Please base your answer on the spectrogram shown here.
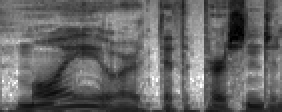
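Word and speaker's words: μοι: with a vowel and to fit the meter here we're going to pronounce Moy count Moy as short so again that Epsilon there is short so that Moy that normally long diphthong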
